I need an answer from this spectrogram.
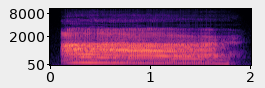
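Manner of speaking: loud shouted pirate arr. Pretend. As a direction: bellow it like a pirate. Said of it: "We gotta sound like pirates".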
